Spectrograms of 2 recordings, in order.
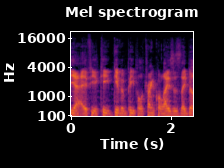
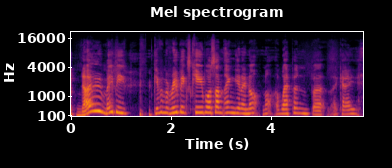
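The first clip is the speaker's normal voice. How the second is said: much higher, squeaky-pitched mock disbelief; incredulous objection; 12 semitones higher, 3 dB louder than usual. Co-host mocking the aliens' choice of a gun, high-pitched incredulity. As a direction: push the voice right up in amused protest.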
